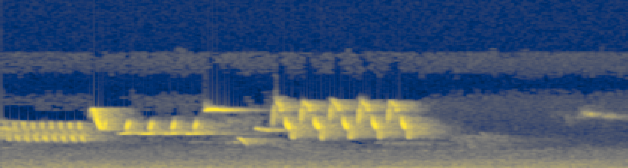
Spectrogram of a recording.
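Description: A small songbird singing: quick runs of short, high notes in several phrases during the first three seconds, over steady low outdoor background noise.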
